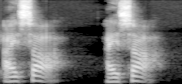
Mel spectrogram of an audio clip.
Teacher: the first way is when there's a vowel plus a consonant the vowel just kind of runs into the consonant and it all kind of smoothly Blends together there's no pause in the middle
